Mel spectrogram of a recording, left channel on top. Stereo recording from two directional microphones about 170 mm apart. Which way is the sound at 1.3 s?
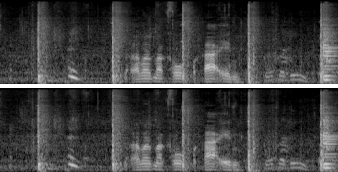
35° left (ahead or behind).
